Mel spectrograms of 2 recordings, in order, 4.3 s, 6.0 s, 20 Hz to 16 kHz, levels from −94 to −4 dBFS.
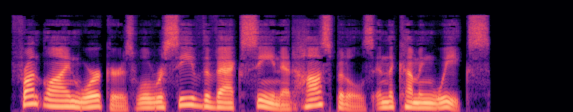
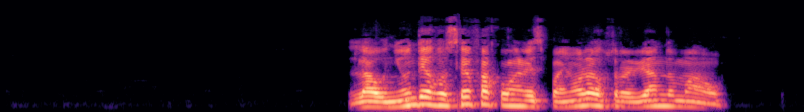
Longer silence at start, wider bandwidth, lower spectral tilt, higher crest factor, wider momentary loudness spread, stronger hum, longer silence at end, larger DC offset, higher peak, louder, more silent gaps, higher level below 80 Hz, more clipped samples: second, 0.15 s vs 2.6 s; first, 10.5 kHz vs 9.4 kHz; about the same, -5.5 dB/octave vs -6.5 dB/octave; about the same, 16 dB vs 18 dB; second, 7 LU vs 10 LU; neither; about the same, 0.65 s vs 0.65 s; neither; second, -4 dBFS vs 0 dBFS; second, -20 LUFS vs -17 LUFS; neither; first, -50 dBFS vs -68 dBFS; neither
